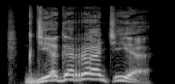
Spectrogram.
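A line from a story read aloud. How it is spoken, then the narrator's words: Shout, abruptly cut off. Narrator (Russian): выкрикнул он и сразу осекся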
